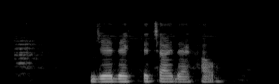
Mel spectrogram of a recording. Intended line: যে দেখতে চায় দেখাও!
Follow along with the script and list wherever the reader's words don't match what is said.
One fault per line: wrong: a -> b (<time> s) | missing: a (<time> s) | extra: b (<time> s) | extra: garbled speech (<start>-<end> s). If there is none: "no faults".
no faults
